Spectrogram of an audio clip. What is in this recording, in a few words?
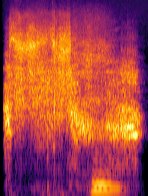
humanoid portrait male; Stellaris; humanoids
